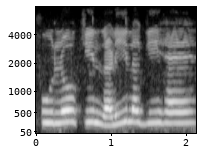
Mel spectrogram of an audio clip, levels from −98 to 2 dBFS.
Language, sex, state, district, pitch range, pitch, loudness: Hindi, female, Uttar Pradesh, Hamirpur, 255-275 Hz, 260 Hz, -14 LUFS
